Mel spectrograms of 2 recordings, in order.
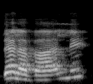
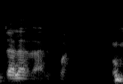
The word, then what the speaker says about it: Dalla Valle: Et en italien, c'est Dalla Valle et en français, on dit Dalla Valle.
